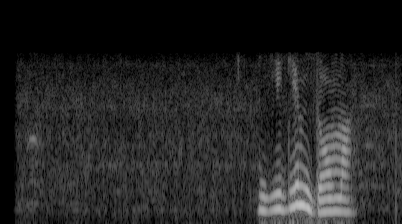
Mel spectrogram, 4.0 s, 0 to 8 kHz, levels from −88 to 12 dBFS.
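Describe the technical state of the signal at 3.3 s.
At 3.3 s the speech carries G.723.1 codec damage, present across the whole clip. The sound is confined to roughly 150 Hz to 3.7 kHz, and heavy coarse frame coding makes it muffled and hoarse, with smeared consonants. That roughness, which fits a bitrate near 6 kbit/s, separates it from clean band-limiting alone.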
